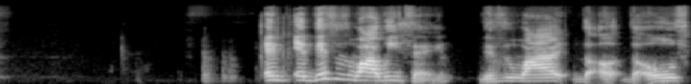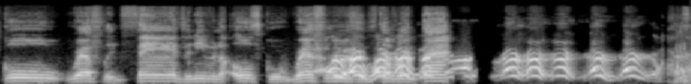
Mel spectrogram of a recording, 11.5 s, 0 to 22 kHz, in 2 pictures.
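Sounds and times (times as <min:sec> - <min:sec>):
speech: 0:01.7 - 0:11.5
dog barking: 0:08.4 - 0:11.3.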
